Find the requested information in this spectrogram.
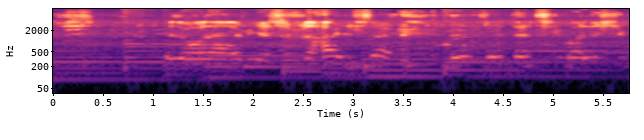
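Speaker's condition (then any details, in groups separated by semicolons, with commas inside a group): Cerebral palsy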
